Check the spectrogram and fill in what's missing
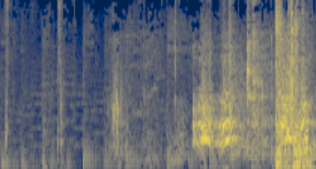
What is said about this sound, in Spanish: ¡Ah, pinche perro! Nada más me está esperando.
